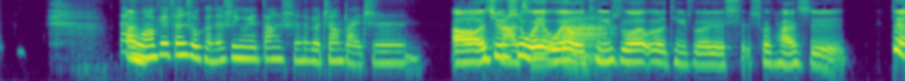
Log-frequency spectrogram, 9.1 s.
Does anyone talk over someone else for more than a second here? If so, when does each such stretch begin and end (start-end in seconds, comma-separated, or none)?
4.9-6.2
